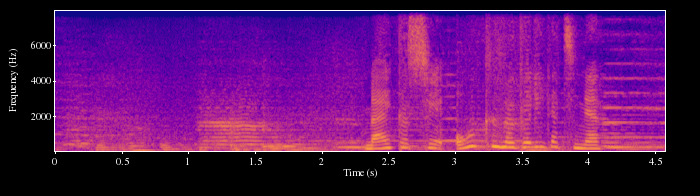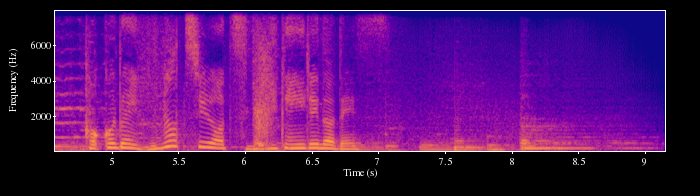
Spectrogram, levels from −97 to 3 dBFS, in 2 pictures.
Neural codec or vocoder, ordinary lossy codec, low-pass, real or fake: codec, 16 kHz, 1 kbps, X-Codec, HuBERT features, trained on general audio; none; none; fake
